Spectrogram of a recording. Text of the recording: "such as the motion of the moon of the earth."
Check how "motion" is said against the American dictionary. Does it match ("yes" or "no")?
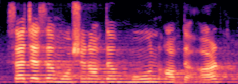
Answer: yes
